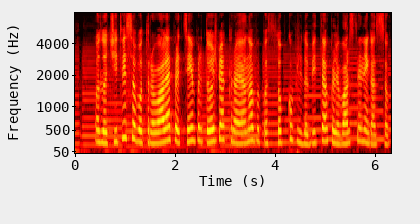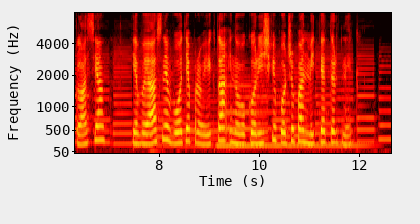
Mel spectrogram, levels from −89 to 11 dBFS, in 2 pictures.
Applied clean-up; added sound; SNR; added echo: none; Wind instrument, woodwind instrument + Wind instrument, woodwind instrument; 15 dB; none.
